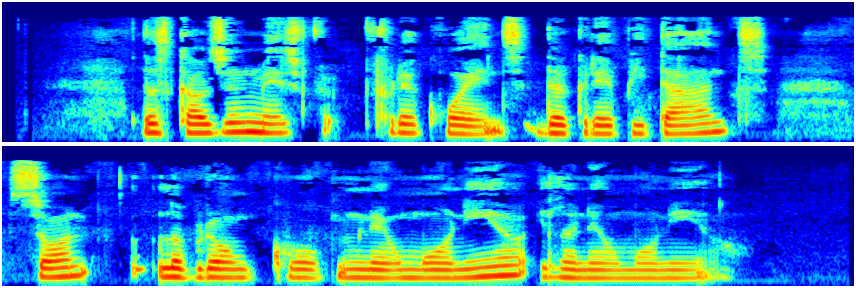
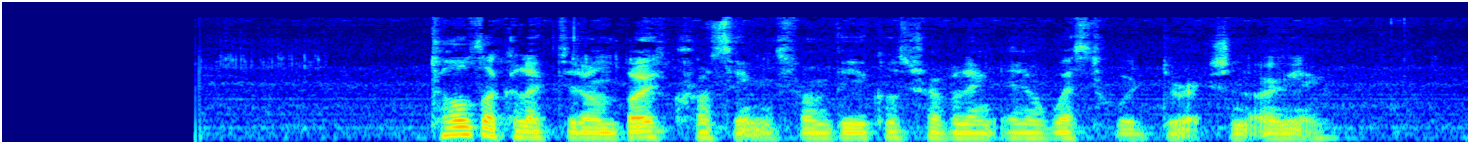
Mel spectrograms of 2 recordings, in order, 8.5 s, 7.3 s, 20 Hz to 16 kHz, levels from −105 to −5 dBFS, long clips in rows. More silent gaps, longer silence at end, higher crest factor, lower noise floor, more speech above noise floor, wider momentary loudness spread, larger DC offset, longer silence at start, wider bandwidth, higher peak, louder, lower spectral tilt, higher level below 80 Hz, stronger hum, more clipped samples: neither; about the same, 0.6 s vs 0.65 s; about the same, 18 dB vs 20 dB; first, -77 dBFS vs -73 dBFS; first, 52 dB vs 29 dB; about the same, 11 LU vs 10 LU; neither; second, 0.7 s vs 2.15 s; about the same, 11.5 kHz vs 11.5 kHz; first, -8 dBFS vs -24 dBFS; first, -26 LUFS vs -44 LUFS; about the same, -5.5 dB/octave vs -6.5 dB/octave; about the same, -74 dBFS vs -70 dBFS; neither; neither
